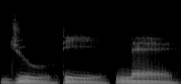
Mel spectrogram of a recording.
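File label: "jutine", concatenated syllables; Affixing experiment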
